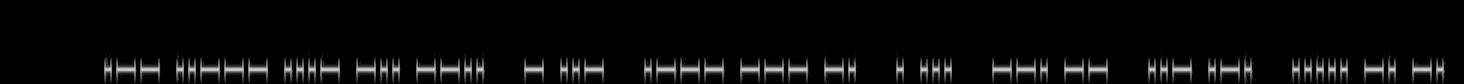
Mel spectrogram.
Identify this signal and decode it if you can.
Morse code, heard as a keyed tone, about 20 wpm, 700 Hz. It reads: W2VDZ TU JON ES GM UR 5NN
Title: POTA QSO Practice - 20wpm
